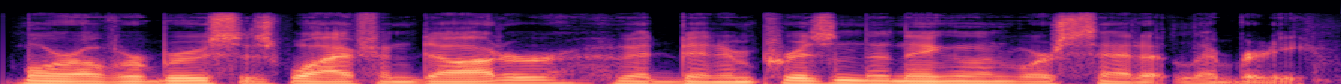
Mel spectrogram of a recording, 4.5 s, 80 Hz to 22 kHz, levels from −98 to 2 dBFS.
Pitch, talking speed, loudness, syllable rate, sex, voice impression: 105 Hz, 200 wpm, -15 LUFS, 6.0 syllables/s, male, masculine, very adult-like, slightly thick, cool, sincere, slightly calm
